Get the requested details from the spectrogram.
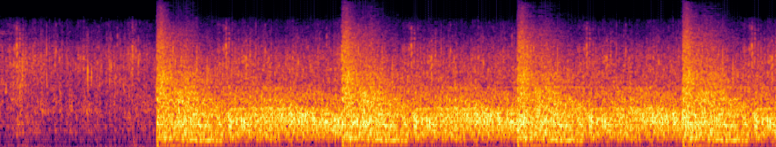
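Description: A pistol fires several loud shots in an echoing room.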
